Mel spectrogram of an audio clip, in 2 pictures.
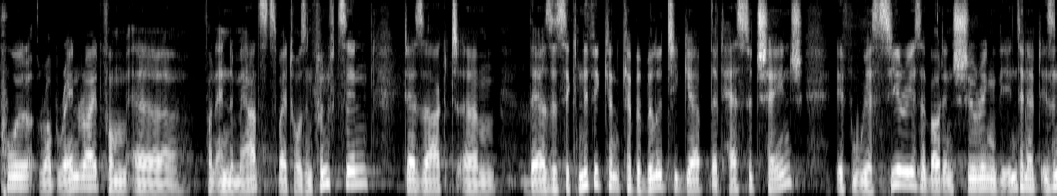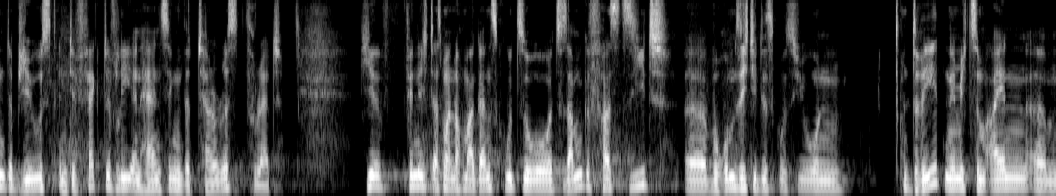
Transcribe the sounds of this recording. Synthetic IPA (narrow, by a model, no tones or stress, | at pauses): pʰɔːlʁɔbʁẽɪnʁaɪtfɔm | fɔnʔɛndəmɛɐt͡st͡sv̥aɪtʰaʊzn̩tfʏnft͡seːnd̥eːɐzaːktʔɛːmðɛɐɪzəsɪɡnɪfɪkʰə̃nt̚kʰepəbɪlɪtʰiɡæp̚ðæthɛz̥tʰut͡ʃʰẽɪ̃nd͡ʒ | ʔɪfwiɐsɪɹiəs̬əbaʊtɛnʃuːɹɪ̃ŋðiɪ̃ntɐnɛtɪzəntəbjuːztɛ̃ntɪfɛk̚tɪvliɛ̃nɦæ̃nsɪ̃ŋðətʰɛʁɔʁɪst̚θɹɛt | hiːɐfɪndəɪçd̥asmanːɔχmaːlɡant͡sɡ̥uːtz̥oːt͡suzamənɡəfastz̥iːtʔɛːvaʁʊmzɪçd̥iːdɪskʊsjoːn | dʁeːtnɛːmlɪçt͡sʊmʔaɪnənʔɛːm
